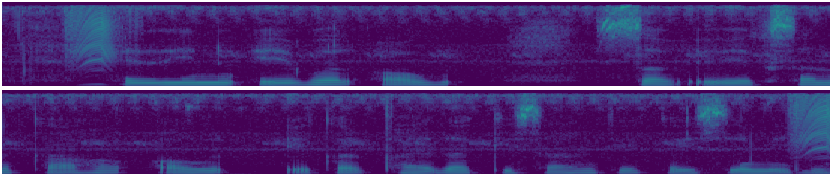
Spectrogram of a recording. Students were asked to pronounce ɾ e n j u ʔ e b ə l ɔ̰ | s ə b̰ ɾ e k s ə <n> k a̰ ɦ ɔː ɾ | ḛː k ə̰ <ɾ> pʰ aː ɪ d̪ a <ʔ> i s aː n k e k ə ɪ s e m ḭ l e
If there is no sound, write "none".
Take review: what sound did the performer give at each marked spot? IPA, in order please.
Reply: n, ɾ, k

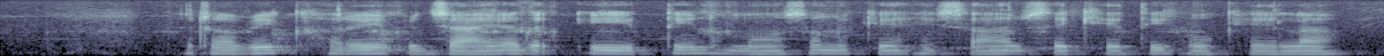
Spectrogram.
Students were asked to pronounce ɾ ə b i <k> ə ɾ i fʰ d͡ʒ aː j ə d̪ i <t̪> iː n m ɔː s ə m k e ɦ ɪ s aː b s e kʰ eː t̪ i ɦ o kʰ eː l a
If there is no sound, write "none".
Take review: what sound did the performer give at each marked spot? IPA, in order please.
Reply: kʰ, t̪

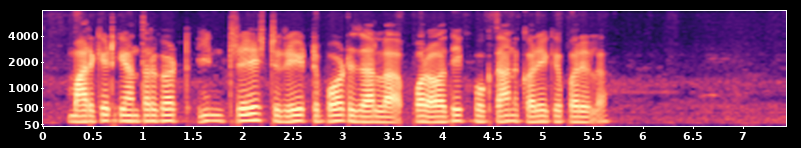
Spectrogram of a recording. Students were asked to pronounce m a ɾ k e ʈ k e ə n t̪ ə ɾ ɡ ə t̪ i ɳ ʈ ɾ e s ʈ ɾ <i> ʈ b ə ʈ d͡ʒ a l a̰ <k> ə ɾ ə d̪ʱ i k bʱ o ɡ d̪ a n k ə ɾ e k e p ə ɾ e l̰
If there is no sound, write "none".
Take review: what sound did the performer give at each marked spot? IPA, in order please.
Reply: e, p

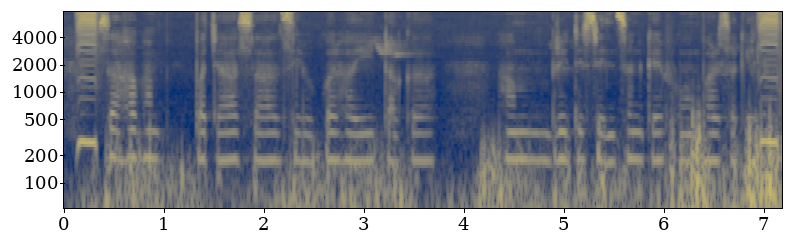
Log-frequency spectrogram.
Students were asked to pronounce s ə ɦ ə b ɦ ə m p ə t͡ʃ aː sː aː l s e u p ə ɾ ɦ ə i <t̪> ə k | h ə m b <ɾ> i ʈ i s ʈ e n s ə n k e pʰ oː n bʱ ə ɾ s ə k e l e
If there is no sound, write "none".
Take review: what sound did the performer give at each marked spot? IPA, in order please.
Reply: t̪, ɾ

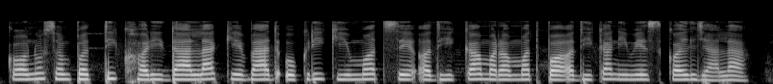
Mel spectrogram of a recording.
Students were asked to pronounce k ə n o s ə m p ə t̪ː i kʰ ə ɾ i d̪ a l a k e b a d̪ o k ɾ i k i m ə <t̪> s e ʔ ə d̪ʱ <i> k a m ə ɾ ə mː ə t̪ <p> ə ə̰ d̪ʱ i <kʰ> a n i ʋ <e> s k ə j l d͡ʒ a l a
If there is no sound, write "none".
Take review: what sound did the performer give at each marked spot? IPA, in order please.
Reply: t̪, i, p, k, e

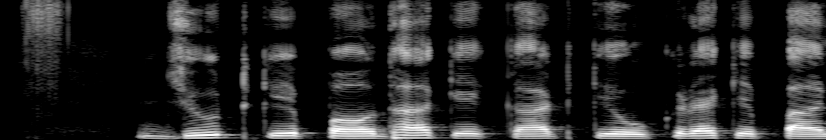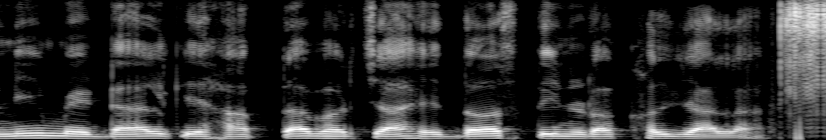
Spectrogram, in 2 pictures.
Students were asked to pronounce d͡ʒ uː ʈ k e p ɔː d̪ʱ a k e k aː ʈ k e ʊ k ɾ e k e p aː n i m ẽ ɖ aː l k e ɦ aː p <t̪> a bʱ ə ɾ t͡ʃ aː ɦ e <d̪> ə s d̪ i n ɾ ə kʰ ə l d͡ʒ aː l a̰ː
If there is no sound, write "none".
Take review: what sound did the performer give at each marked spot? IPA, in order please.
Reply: t̪, d̪

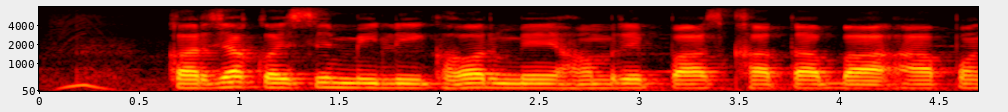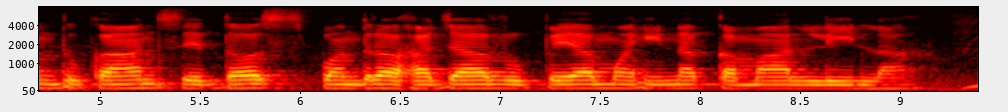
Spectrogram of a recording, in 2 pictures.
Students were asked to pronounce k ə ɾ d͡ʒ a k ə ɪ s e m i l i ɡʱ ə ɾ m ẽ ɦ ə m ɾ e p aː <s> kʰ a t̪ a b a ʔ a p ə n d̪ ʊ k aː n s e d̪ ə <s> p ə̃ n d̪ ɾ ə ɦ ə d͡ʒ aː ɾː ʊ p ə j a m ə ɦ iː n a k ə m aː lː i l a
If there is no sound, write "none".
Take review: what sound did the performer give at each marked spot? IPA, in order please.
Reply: s, s

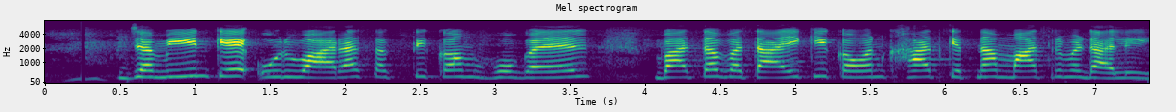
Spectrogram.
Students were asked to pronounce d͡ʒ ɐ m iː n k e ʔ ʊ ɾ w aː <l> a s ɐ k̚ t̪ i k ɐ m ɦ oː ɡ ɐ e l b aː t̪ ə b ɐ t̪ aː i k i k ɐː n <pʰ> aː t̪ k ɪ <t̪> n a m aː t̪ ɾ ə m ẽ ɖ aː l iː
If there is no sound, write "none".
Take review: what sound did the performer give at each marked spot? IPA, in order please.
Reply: ɾ, kʰ, t̪

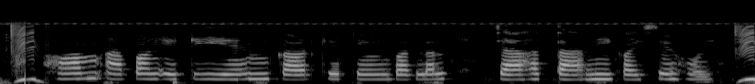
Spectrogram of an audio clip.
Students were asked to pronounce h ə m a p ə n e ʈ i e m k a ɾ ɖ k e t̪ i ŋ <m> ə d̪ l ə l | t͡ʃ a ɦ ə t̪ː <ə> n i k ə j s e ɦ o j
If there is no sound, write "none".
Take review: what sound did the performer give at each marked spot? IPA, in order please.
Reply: b, a

